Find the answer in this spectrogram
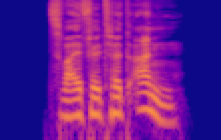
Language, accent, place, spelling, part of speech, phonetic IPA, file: German, Germany, Berlin, zweifeltet an, verb, [ˌt͡svaɪ̯fl̩tət ˈan], De-zweifeltet an.ogg
- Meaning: inflection of anzweifeln: 1. second-person plural preterite 2. second-person plural subjunctive II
